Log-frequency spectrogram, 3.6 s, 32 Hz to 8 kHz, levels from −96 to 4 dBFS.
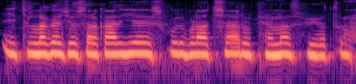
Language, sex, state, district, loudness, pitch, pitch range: Angika, male, Bihar, Bhagalpur, -21 LUFS, 230 Hz, 220-235 Hz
